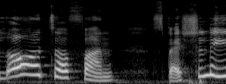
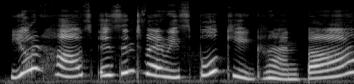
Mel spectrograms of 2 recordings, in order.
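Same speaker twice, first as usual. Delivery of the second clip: high little piglet voice; Peppa teasing; 5 semitones higher than usual. Acted. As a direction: tease grandpa like a child.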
